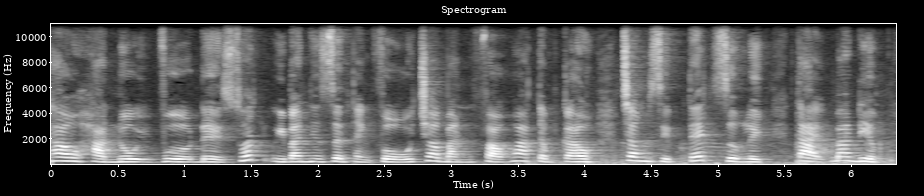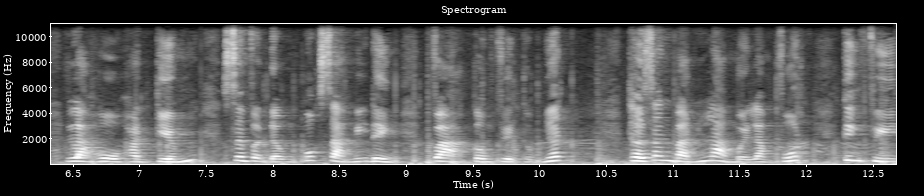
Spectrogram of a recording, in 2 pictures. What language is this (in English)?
Vietnamese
